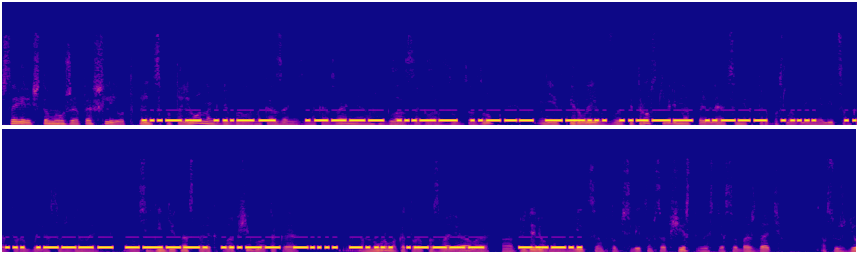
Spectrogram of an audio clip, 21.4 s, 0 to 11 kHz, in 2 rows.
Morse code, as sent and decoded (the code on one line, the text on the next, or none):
...-- ...-- / .---- ...-- ..--- --... ..--- ..--- ..... / ..... .---- ----. ...-- -.... -.... .---- / ---..
33 1327225 5193661 8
